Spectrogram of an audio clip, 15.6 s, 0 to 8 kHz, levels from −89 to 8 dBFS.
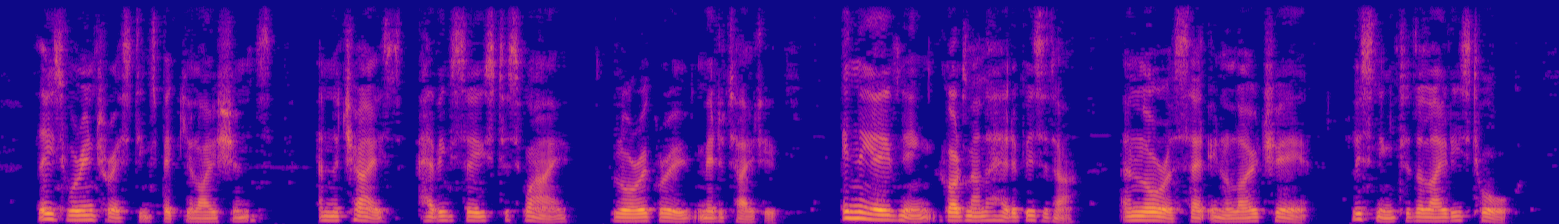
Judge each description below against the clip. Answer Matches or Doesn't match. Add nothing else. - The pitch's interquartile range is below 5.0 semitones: Matches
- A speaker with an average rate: Doesn't match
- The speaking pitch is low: Doesn't match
